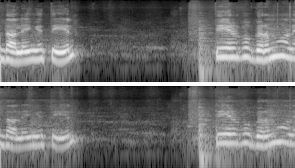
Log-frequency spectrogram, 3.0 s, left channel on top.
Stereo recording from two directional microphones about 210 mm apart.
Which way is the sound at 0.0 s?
35° left (ahead or behind).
